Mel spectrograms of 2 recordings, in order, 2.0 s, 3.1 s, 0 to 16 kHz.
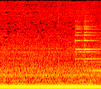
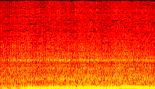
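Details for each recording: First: Factory-stock Mitsubishi L300 4D56 diesel, untuned since 2016, that was weak on hills and slow to pull. After valve and injection pump adjustment, the idle is steady and even with a dry clatter that is not too rough. Normal idle. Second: Factory-standard Mitsubishi L300 4D56 diesel, not tuned since 2016, weak on hills and slow to pull: steady idle with a coarse, uneven clatter over a low drone. The mechanic suspects something inside.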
